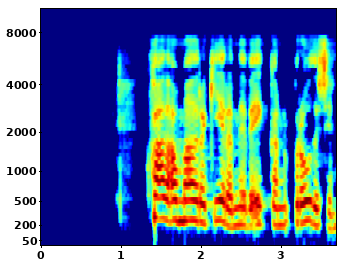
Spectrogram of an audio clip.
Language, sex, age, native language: Icelandic, female, 11, Icelandic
